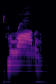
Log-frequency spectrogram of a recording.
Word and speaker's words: Toronto: You gotta say it like Drake says it. Toronto.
